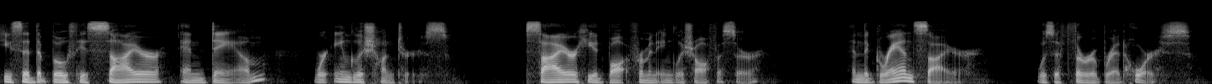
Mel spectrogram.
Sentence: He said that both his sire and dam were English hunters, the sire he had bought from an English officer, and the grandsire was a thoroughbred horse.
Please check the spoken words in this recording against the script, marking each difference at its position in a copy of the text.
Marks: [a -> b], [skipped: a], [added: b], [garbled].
He said that both his sire and dam were English hunters, [skipped: the] sire he had bought from an English officer, and the grandsire was a thoroughbred horse.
